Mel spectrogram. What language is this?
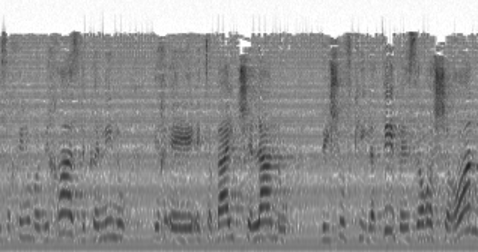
Hebrew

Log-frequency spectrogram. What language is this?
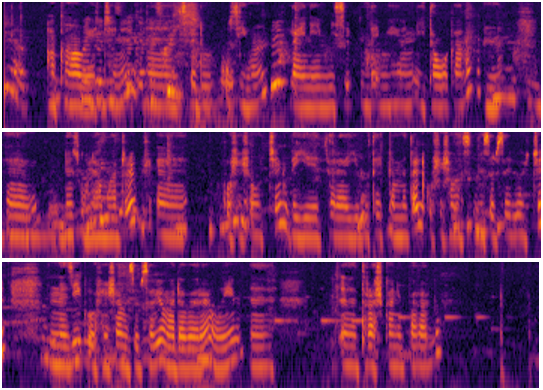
Amharic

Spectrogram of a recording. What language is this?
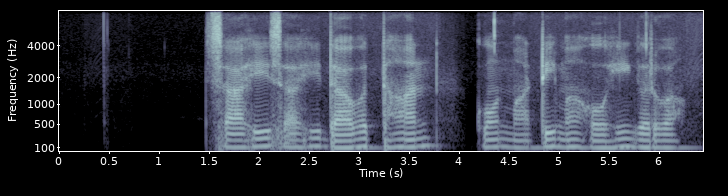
Chhattisgarhi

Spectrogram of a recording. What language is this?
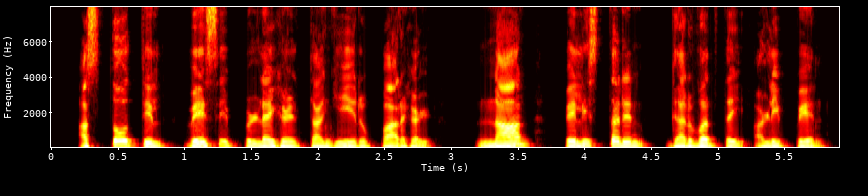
Tamil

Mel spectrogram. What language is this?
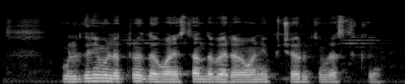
Pashto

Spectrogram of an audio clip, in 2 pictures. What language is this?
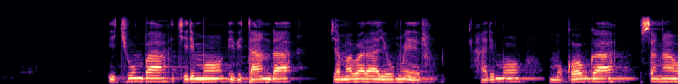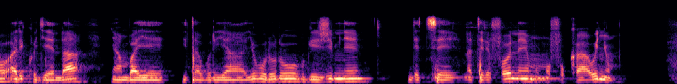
Kinyarwanda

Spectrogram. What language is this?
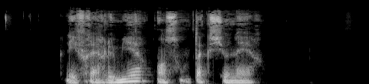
French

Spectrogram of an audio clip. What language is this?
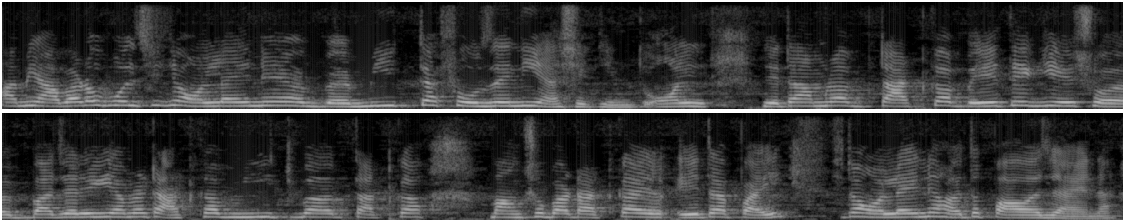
Bangla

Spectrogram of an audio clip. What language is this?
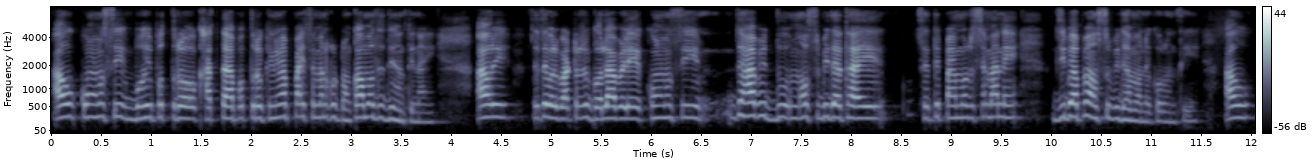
Odia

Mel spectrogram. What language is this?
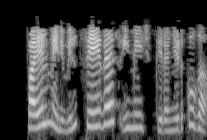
Malayalam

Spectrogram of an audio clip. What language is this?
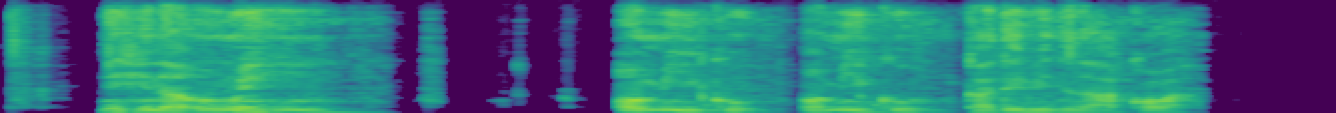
Igbo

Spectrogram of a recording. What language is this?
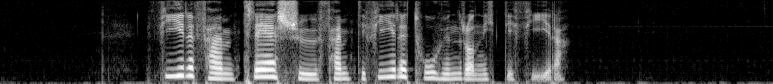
Norwegian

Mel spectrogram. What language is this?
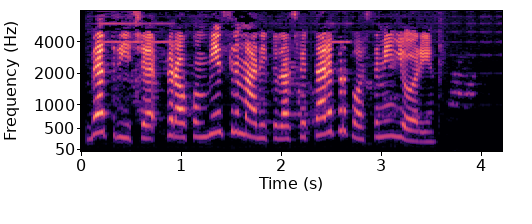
Italian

